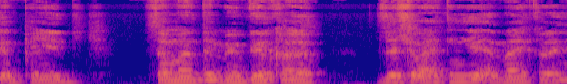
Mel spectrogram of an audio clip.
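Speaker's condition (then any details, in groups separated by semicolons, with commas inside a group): Cerebral palsy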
